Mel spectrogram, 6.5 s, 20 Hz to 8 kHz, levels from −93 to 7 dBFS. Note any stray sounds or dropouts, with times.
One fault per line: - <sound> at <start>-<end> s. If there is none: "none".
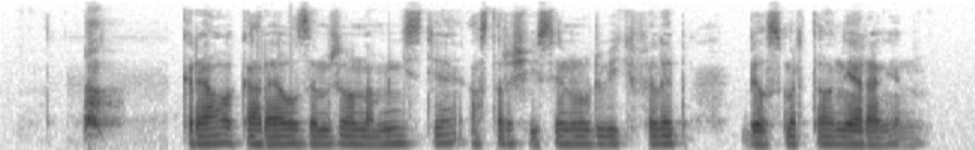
- bark at 0.6-0.8 s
